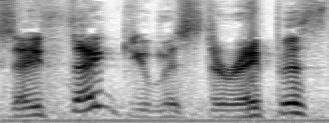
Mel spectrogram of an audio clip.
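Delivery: imitated gravelly voice. Recounting a strange story, voicing the guy, imitating a gravelly voice. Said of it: "The guy talks in like this really gravelly voice".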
